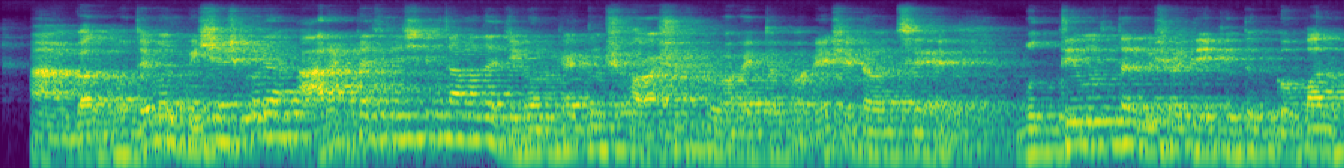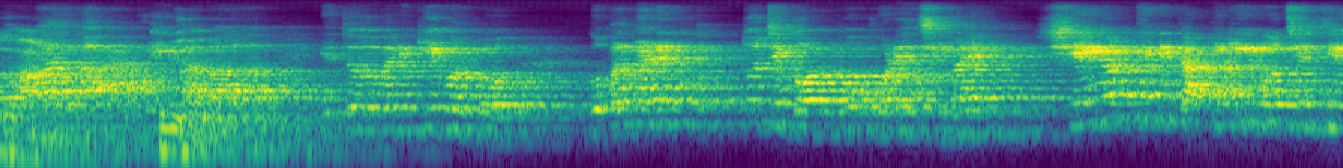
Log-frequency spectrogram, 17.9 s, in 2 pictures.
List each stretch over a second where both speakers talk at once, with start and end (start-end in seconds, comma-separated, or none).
none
